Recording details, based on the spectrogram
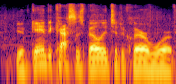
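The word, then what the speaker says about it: casus belli: you have gained a Cassis belli to declare a war of territorial expansion or I'm sorry Cassis belly that's a common mispronunciation you have gained a cass's belly to declare a war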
